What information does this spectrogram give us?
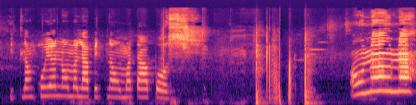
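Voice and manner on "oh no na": high, loud dismay; panicked outcry. Real, not acted. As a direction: cry out in alarm. Game disconnects, upset outcry.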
